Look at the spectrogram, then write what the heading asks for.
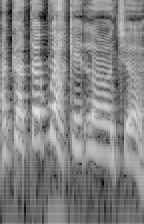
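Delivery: put-on Jamaican accent, pitched very high. Showing how the line should be said: jamaican accent. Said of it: "You gotta say it with a Jamaican accent".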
